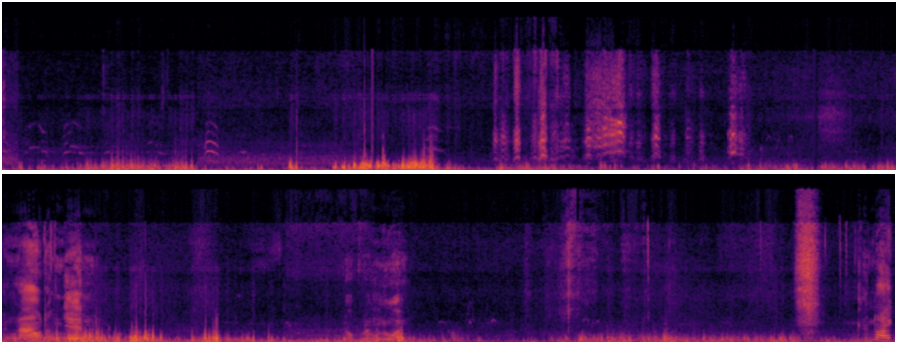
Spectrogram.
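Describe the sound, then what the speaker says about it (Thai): Strong cold wind buffets the microphone in gusty rumbling bursts outdoors near water with ducks, with occasional honking bird calls and someone talking over it. "อากาศก็ประมาณนี้นะคะทุกคนลมแรงมาก เย็นมาก"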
